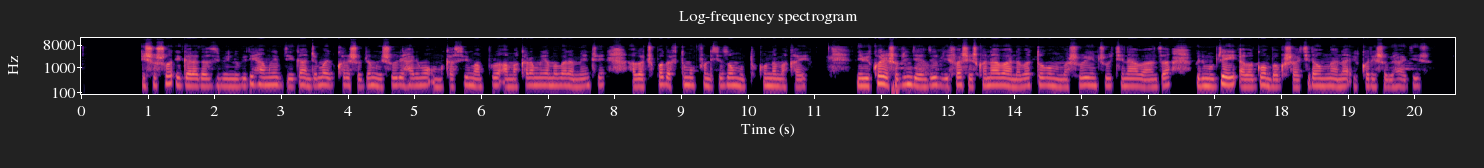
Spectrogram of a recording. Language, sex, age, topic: Kinyarwanda, female, 18-24, education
